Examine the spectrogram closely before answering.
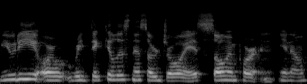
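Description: At a very fast pace, a woman talks in a somewhat breathy voice. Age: 30s. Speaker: visual artist. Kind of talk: casual chat.

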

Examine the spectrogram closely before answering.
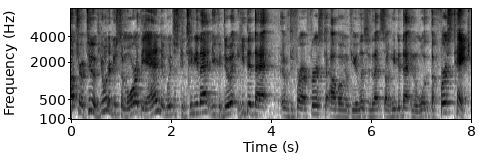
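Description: Against noticeable background noise, a man with a high voice talks at a fairly quick pace with hardly any pauses. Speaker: band guitarist and lead vocalist. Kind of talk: casual podcast interview chat.

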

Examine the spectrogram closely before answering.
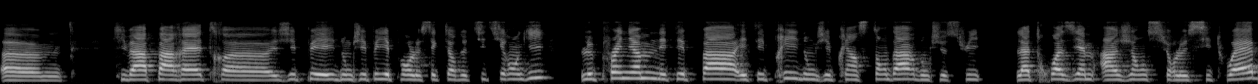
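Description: A woman speaks at a very slow pace with a fairly high pitch. Her intonation stays fairly even over a quiet background. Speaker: real estate agent. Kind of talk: podcast interview.

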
